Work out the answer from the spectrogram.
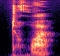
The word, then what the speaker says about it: trois: Trois, the S is not pronounced.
